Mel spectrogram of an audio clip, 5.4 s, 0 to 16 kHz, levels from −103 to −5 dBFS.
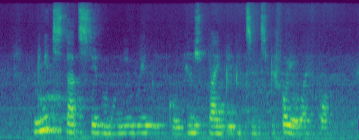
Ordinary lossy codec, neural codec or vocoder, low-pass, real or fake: none; codec, 44.1 kHz, 7.8 kbps, Pupu-Codec; 14.4 kHz; fake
